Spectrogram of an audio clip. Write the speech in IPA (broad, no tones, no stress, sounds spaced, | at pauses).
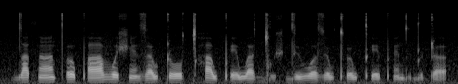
d a θ ã tʼ ɤ pʼ a v ɤ ʃ ɛ̃ z ɐ w ʈ o ǀʰ a w pʼ e w ɐ ɡ͡ǀ u ʃ d ɨ β ɤ z ɵ w tʼ ɵ w kʼ e pʼ ɛ̃ d̪ ɵ d̪ ɤ ʈ ɐ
